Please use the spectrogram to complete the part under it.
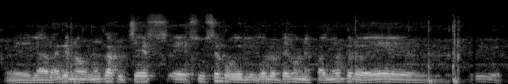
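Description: Profesor argentino de mediana edad, clase por videollamada, algo de ruido de fondo. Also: male voice, medium pitch, fairly even intonation, moderate pace. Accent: Argentine Spanish. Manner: explanatory, frequent fillers and self-corrections. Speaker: law professor. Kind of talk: online university lecture. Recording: roomy sound, faint noise.

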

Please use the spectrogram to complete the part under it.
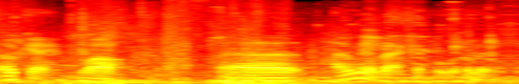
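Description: With a deep voice, big pitch swings and a fast delivery, a congested young gaming host chats casually through his play. Close calls draw laughter and swearing. The game's music and sounds are clearly audible under his voice.

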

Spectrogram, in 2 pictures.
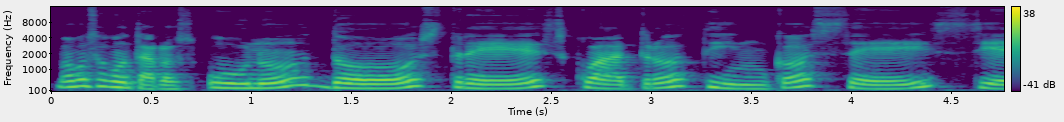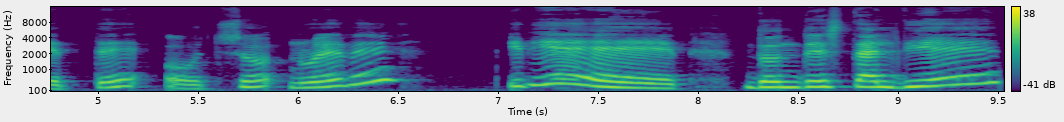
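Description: A woman with an accent from Spain hosts a children's toy channel, speaking to small children through a simple lesson in which she asks questions and then answers them. Her high-side voice is animated and dark in tone, with drawn-out words, on lo-fi sound.

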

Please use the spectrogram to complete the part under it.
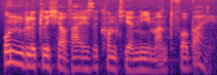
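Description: A vain, pompous man craving admiration, stretching his words out grandly and loudly, as a male narrator puts him on. A gravelly, husky grain runs through the voice, in the manner of a storybook audiobook. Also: fairly low pitch, measured pace. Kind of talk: audiobook reading.

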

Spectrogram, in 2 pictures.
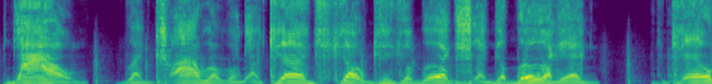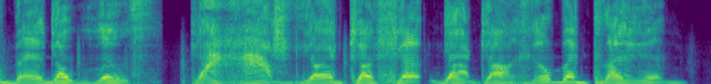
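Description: Squawky duck voice, excitable scheming cartoon guy duck, super high and swoopy. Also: slow, creaky, full character voice. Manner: excitable, loudly exclaiming. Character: excitable, scheming male cartoon duck and his duckling nephews. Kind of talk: comic dub cartoon acting.

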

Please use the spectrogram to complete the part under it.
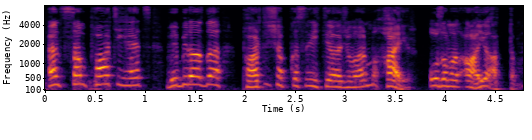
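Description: A man's very high, husky voice moves a little fast as he teaches children English over the internet, lively as he reads English phrases and gives their Turkish translations one by one.

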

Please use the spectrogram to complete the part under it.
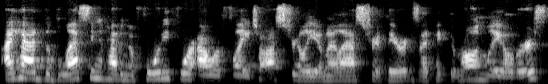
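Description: Give me an American woman giving a heartfelt, emotional tribute over a video call, warm and rambling. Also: mid-range voice, steady tone, a little fast, poor audio. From United States. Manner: gushing, emotional, rambling with fillers. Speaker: guest speaker on video call.

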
